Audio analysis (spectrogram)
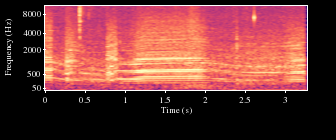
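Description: A BMW M5 in Forza Horizon 4 screams up to high revs, its engine note climbing in pitch. Quick gearshifts briefly break the sustained, loud, close whine, and there is no talk.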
